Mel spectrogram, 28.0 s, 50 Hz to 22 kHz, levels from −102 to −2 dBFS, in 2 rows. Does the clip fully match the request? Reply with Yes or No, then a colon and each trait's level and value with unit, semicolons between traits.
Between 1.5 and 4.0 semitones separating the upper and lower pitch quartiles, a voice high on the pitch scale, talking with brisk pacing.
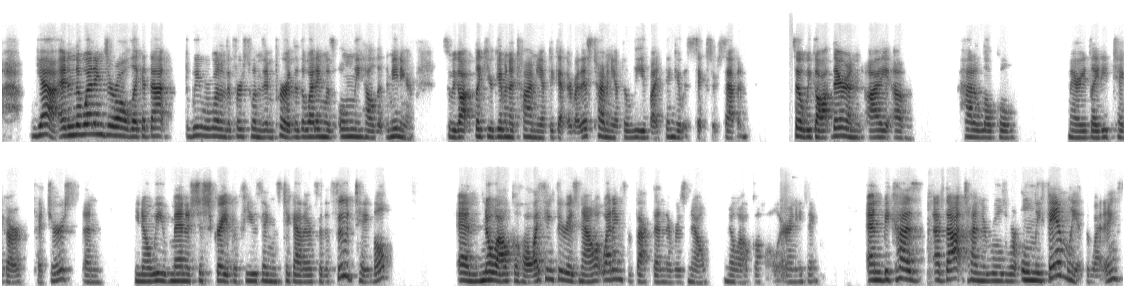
Yes: average, 3.4 semitones; high, 205 Hz; fast, 260 wpm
